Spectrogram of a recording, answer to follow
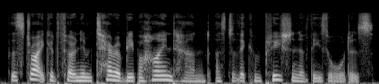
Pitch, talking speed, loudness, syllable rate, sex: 170 Hz, 220 wpm, -20 LUFS, 6.5 syllables/s, female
